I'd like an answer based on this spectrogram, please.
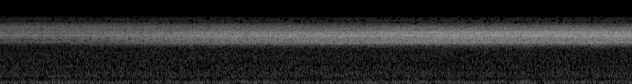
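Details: Cicada chorus with other insects in a summer rainforest: a dense, continuous high-pitched buzzing that swells gently louder over the first seconds, then holds steady with no breaks.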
